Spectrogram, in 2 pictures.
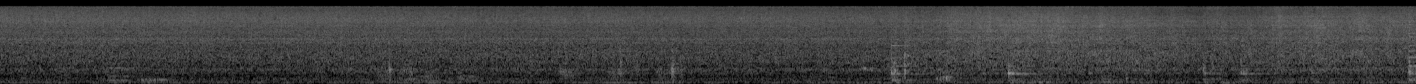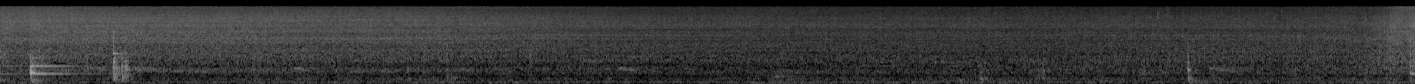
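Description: Seafood sizzling as it is stir-fried in a frying pan on a portable gas stove. A spatula scrapes and knocks against the pan now and then, most around the middle. The sizzle is a bit quieter in the later part.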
